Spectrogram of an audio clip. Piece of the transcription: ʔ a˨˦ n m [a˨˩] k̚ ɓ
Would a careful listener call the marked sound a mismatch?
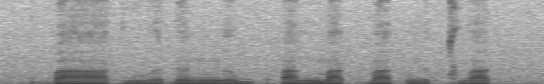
no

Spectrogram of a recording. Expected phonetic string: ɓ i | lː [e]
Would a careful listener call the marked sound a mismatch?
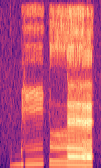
yes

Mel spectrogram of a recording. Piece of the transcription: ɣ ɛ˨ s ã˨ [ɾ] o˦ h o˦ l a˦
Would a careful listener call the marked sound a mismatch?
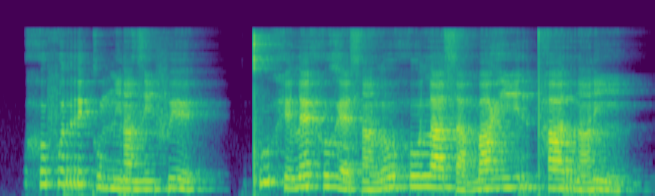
yes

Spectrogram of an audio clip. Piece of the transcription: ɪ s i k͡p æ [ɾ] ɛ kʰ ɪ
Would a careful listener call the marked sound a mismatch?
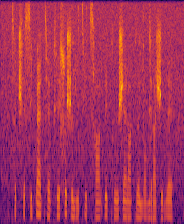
yes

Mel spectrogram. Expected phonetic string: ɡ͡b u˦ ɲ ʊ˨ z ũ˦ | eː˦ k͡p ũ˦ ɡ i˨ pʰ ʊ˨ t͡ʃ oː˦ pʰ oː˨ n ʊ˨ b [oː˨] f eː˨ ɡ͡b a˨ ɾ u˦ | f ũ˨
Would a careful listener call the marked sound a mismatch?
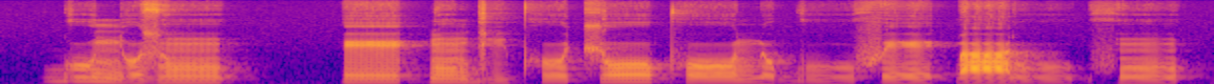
yes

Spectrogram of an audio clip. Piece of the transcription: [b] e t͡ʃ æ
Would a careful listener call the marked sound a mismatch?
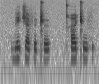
no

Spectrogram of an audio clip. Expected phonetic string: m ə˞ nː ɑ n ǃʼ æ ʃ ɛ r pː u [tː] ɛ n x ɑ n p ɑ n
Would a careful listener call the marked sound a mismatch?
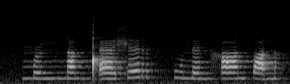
yes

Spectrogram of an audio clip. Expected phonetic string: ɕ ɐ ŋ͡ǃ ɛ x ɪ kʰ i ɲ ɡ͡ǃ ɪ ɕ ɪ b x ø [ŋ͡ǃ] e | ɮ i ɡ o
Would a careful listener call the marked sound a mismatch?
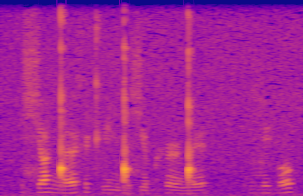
no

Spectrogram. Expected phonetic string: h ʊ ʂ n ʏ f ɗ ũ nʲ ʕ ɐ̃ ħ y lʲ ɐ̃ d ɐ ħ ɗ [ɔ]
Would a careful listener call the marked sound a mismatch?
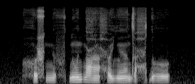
yes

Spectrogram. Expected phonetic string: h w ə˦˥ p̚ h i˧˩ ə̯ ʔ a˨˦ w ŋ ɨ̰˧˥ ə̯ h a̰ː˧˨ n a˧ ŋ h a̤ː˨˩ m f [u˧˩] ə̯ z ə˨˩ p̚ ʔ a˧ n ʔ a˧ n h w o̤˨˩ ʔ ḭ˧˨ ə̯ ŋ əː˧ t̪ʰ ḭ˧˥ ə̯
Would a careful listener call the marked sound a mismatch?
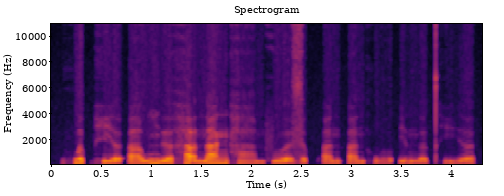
no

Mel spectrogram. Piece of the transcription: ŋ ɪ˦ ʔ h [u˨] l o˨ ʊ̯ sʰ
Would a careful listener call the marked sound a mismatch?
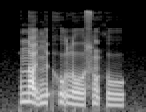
yes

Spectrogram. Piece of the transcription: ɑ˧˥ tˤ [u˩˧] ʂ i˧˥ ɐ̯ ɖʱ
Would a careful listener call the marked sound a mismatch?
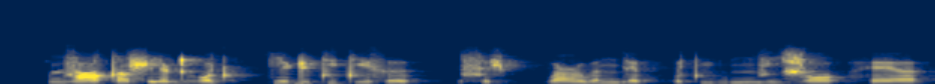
yes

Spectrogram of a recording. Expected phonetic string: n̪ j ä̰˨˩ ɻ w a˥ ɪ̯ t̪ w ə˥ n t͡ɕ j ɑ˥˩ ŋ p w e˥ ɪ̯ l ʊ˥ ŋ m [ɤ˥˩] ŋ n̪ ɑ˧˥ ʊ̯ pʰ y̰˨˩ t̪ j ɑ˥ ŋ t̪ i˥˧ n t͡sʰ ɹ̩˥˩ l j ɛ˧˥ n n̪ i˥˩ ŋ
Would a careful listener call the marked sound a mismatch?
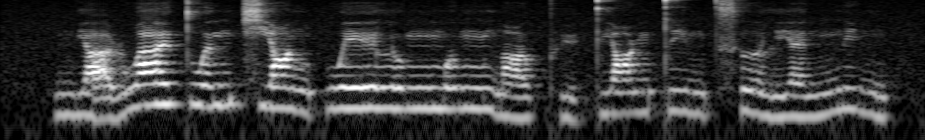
yes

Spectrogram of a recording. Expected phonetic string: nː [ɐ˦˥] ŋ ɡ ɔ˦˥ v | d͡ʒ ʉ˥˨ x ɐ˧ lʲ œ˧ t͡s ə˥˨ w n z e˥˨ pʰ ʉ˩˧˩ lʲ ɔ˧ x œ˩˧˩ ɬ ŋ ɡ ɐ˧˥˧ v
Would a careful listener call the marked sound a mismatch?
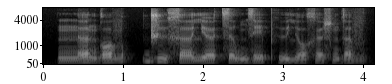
yes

